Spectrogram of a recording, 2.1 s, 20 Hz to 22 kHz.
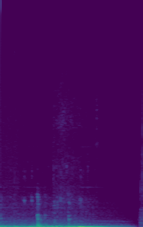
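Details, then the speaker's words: Fiat 500 Abarth recently lowered on coil-over suspension: dull thunk over road rumble from the passenger front strut tower, traced with a GoPro to the strut top mount, which was replaced and the upper mount improved. "thunk coming from somewhere near the passenger side strut tower"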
